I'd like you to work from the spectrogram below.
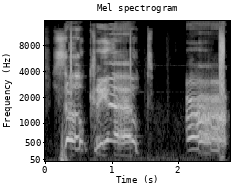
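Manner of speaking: very high squealed cooing; gushing squeal. Real, not acted. Player gushing over a new pup in the game, gushing squeal. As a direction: squeal as if overcome by cuteness.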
